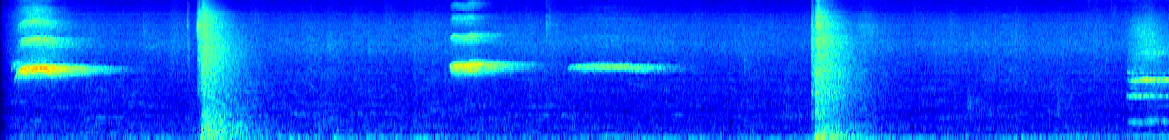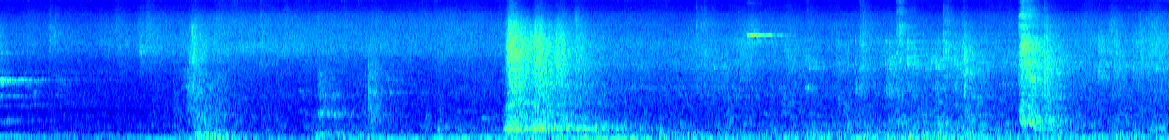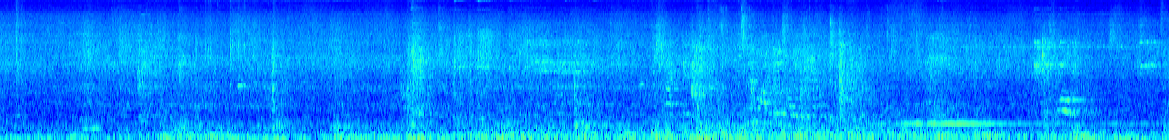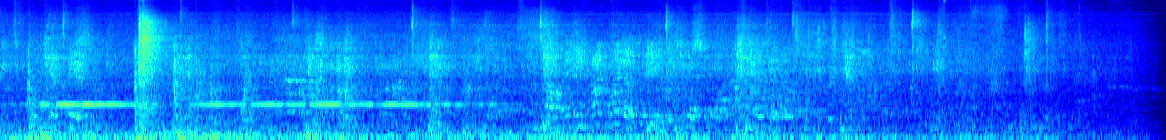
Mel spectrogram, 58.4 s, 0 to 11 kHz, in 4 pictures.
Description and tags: Steam Train, pulling out of Pickering Station, UK (different one to Steam Train 1)
Recorded binaurally, using a home-made set made from Primo EM172 capsules into a Zoom H2.n recorder.
More information here:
